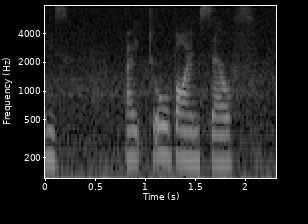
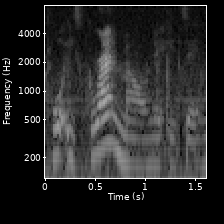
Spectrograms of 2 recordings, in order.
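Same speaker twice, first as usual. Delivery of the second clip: plain reading voice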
